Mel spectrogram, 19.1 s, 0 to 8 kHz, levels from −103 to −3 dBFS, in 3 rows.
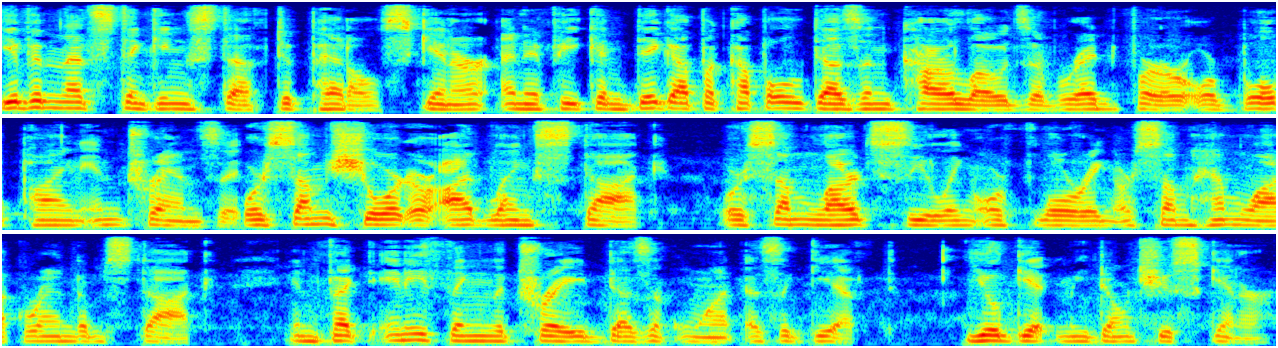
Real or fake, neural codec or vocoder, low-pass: real; none; 7.2 kHz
